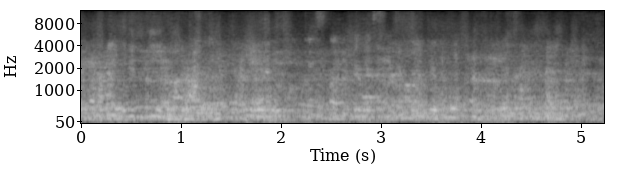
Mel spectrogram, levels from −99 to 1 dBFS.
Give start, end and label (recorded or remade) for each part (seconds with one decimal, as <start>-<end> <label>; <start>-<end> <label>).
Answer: 0.0-5.2 remade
